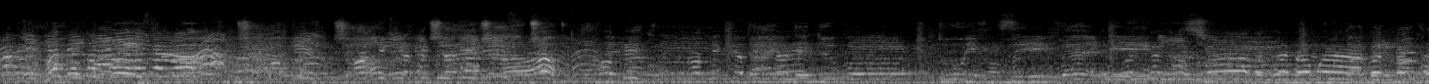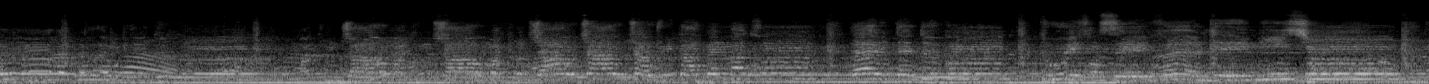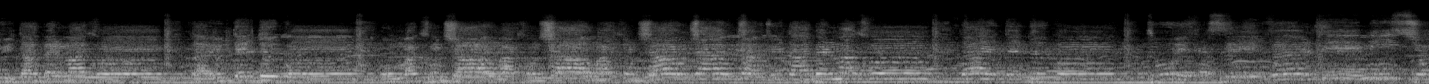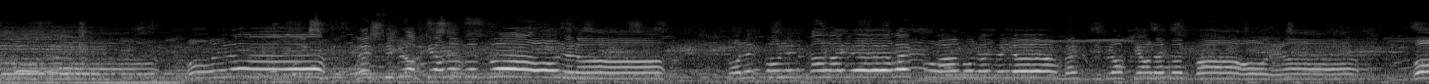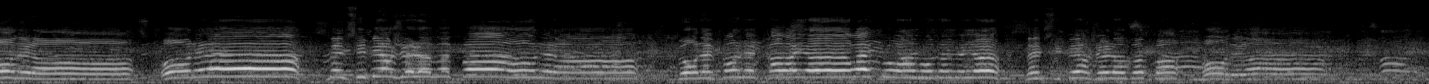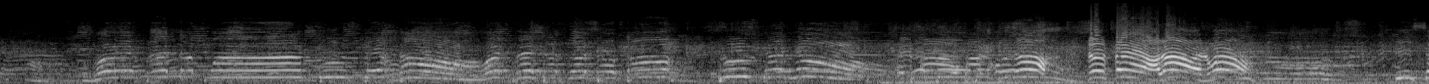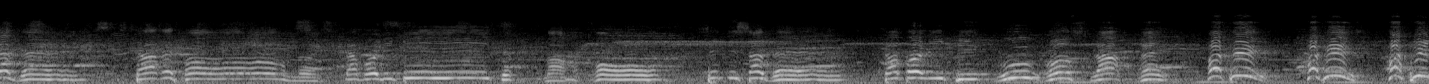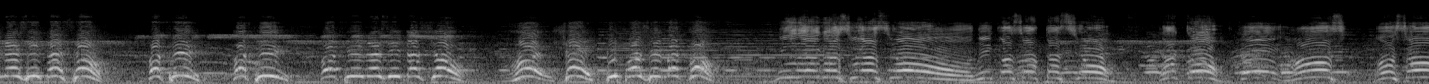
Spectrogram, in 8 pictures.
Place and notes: {"title": "Pl. du Maréchal Foch, Arras, France - Arras - Manifestation - 2020", "date": "2020-01-24 10:00:00", "description": "Arras (Pas-de-Calais)\nSur la place de la gare, manifestation contre la réforme des retraites (sous la présidence d'Emmanuel Macron).\nrevendications et slogans.", "latitude": "50.29", "longitude": "2.78", "altitude": "75", "timezone": "Europe/Paris"}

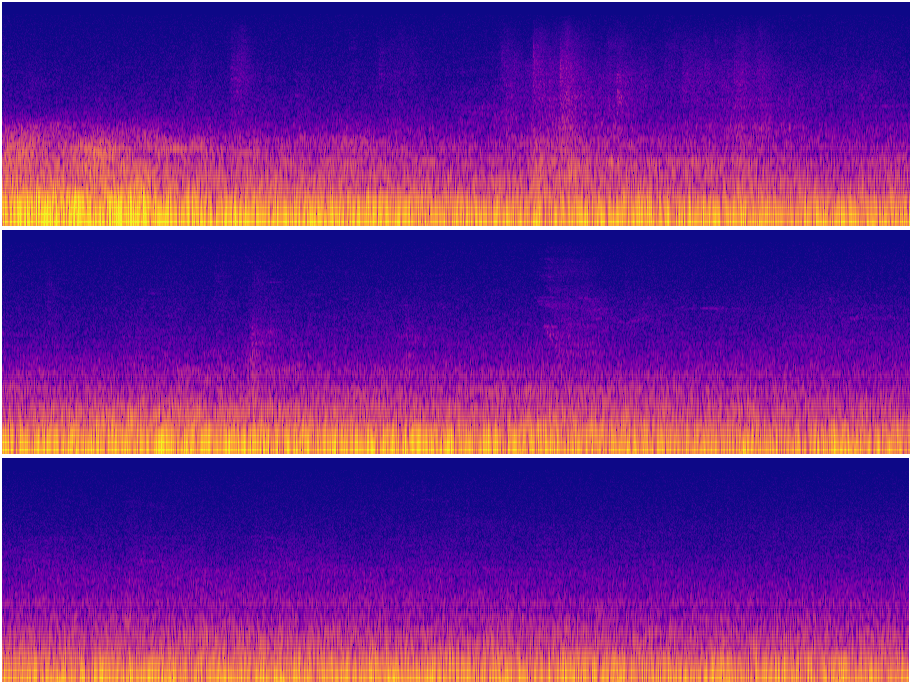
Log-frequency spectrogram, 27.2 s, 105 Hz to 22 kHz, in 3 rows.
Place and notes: {"title": "Pfungststrasse, Frankfurt, Germany - Sunday morning on the balcony", "date": "2012-09-09 09:30:00", "description": "Sunday morning sounds, birds, planes, neighbours. recorded on a Zoom H4. staying in Frankfurt to mount an exhibition of 3d work by Eva Fahle-Clouts with a new stereo mix of my FFOmeetsFFM soundscape.", "latitude": "50.12", "longitude": "8.71", "altitude": "117", "timezone": "Europe/Berlin"}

